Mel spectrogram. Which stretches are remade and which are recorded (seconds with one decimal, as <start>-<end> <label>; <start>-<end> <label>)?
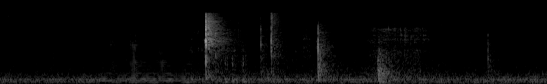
0.0-1.0 recorded; 1.0-1.9 remade; 1.9-5.5 recorded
